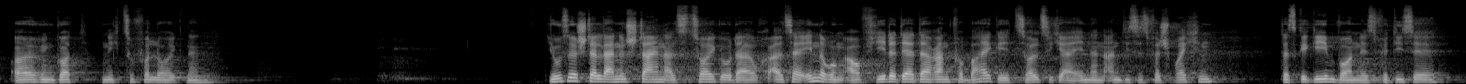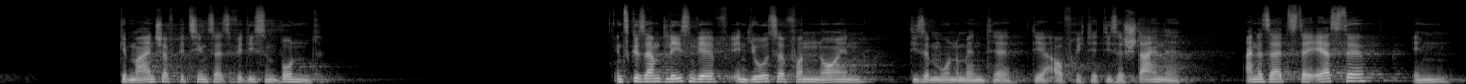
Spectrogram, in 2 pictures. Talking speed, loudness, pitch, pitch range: 115 wpm, -26 LUFS, 110 Hz, 105-120 Hz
